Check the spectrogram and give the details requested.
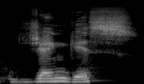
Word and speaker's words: Genghis: Or as some pronounce it, Jenis.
